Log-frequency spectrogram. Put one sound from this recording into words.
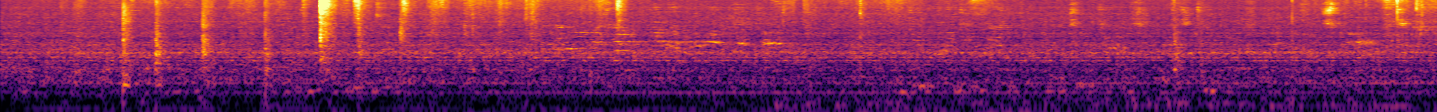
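Items knock and click against a washing machine drum.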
